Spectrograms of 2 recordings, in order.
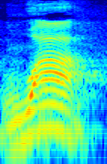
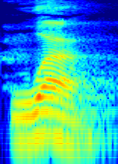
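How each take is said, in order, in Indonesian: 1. Suku katanya ditekan dengan kuat. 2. Suku katanya diucapkan lembut, tanpa tekanan. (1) "dengan menekan kuat kuat-kuat"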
